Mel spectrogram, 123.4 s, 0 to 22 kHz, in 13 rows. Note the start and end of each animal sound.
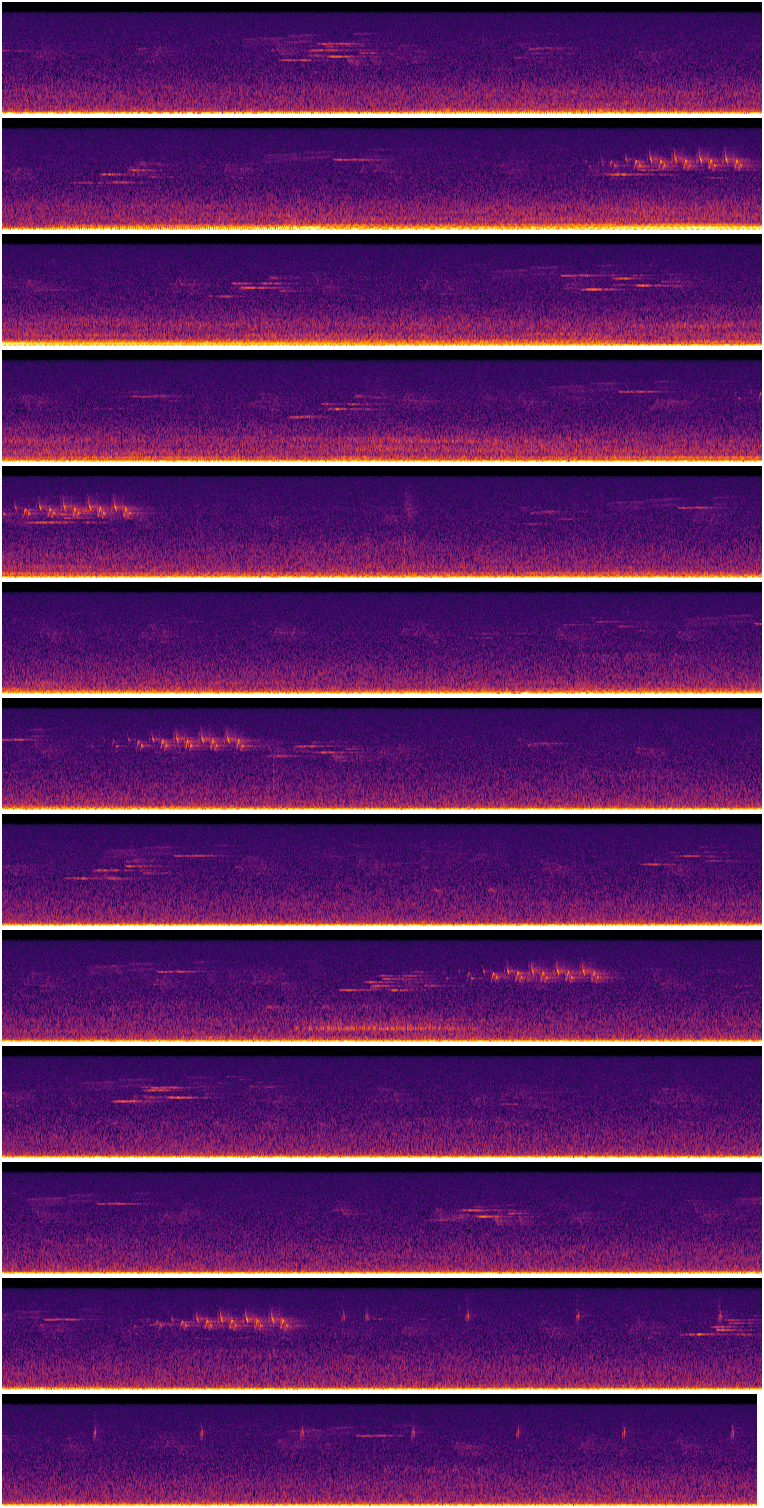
[0.00, 43.30] Red-eyed Vireo (Vireo olivaceus)
[2.88, 4.76] Black-throated Green Warbler (Setophaga virens)
[3.33, 4.57] Hermit Thrush (Catharus guttatus)
[10.28, 11.70] Hermit Thrush (Catharus guttatus)
[12.72, 14.43] Black-throated Green Warbler (Setophaga virens)
[16.71, 18.95] Ovenbird (Seiurus aurocapilla)
[16.94, 17.84] Hermit Thrush (Catharus guttatus)
[21.50, 22.78] Hermit Thrush (Catharus guttatus)
[24.97, 26.64] Black-throated Green Warbler (Setophaga virens)
[26.50, 27.53] Hermit Thrush (Catharus guttatus)
[30.00, 30.85] Hermit Thrush (Catharus guttatus)
[31.96, 33.20] Hermit Thrush (Catharus guttatus)
[35.24, 37.10] Black-throated Green Warbler (Setophaga virens)
[37.65, 40.04] Ovenbird (Seiurus aurocapilla)
[37.96, 39.97] Hermit Thrush (Catharus guttatus)
[44.25, 102.54] Red-eyed Vireo (Vireo olivaceus)
[45.48, 47.29] Black-throated Green Warbler (Setophaga virens)
[53.15, 54.16] Hermit Thrush (Catharus guttatus)
[54.45, 55.65] Hermit Thrush (Catharus guttatus)
[55.89, 57.68] Black-throated Green Warbler (Setophaga virens)
[58.04, 60.29] Ovenbird (Seiurus aurocapilla)
[60.27, 61.55] Hermit Thrush (Catharus guttatus)
[67.22, 68.39] Hermit Thrush (Catharus guttatus)
[67.71, 69.47] Black-throated Green Warbler (Setophaga virens)
[74.34, 75.74] Hermit Thrush (Catharus guttatus)
[77.08, 78.77] Black-throated Green Warbler (Setophaga virens)
[80.09, 81.60] Hermit Thrush (Catharus guttatus)
[81.65, 83.76] Ovenbird (Seiurus aurocapilla)
[86.37, 88.08] Black-throated Green Warbler (Setophaga virens)
[86.78, 88.02] Hermit Thrush (Catharus guttatus)
[88.18, 89.11] Brown Creeper (Certhia americana)
[91.51, 92.45] Hermit Thrush (Catharus guttatus)
[95.19, 97.01] Black-throated Green Warbler (Setophaga virens)
[100.34, 101.62] Hermit Thrush (Catharus guttatus)
[103.33, 123.44] Red-eyed Vireo (Vireo olivaceus)
[104.09, 105.77] Black-throated Green Warbler (Setophaga virens)
[106.16, 108.47] Ovenbird (Seiurus aurocapilla)
[108.67, 123.44] unknown mammal
[112.82, 114.10] Hermit Thrush (Catharus guttatus)
[117.44, 119.19] Black-throated Green Warbler (Setophaga virens)

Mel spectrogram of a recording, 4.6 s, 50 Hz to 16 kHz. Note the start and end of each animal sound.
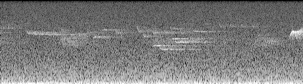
[0.00, 4.06] Winter Wren (Troglodytes hiemalis)
[0.64, 4.56] Red-eyed Vireo (Vireo olivaceus)
[2.19, 3.20] Wood Thrush (Hylocichla mustelina)

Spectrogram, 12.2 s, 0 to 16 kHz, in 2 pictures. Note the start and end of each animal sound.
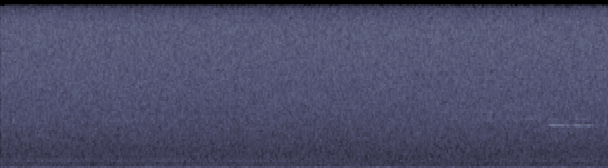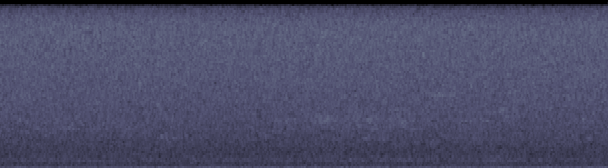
[4.60, 6.29] Black-throated Green Warbler (Setophaga virens)

